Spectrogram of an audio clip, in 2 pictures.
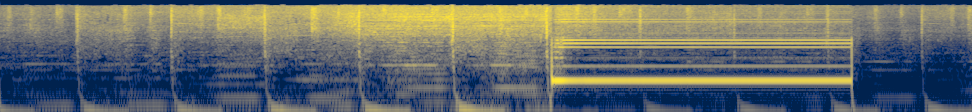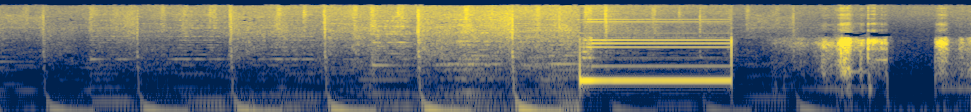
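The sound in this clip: A phone line rings while a call is redialed after a hang-up: two long, steady, mid-pitched beeps sound about five seconds apart. A low, pulsing rhythmic beat thumps throughout, and a short noisy burst comes at the end.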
